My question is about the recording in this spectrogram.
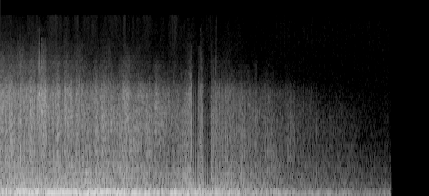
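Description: An explosion sound effect: a deep, rumbling blast that fades over about three seconds and then cuts off suddenly near the end.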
